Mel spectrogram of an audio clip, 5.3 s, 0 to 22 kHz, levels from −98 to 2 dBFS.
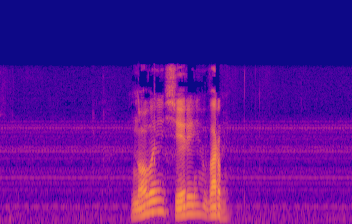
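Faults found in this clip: Sharp snap at 2.31 s, sitting on top of the speech rather than replacing it. Electrical switching spike, likely from a nearby switch, motor or static discharge arcing briefly and being picked up on the audio line.

Skip at 3.29 to 3.31 s, with the speech jumping ahead by roughly 200 ms. Compressed frames skipped: about ten frames, consistent with 23.2 ms frames, lost or rejected by the decoder.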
